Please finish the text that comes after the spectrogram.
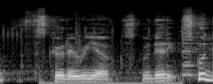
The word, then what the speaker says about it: Scuderia: The statement also added that the FIA and the Scuderia Ferrari, you gotta pronounce it like that, have agreed to a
